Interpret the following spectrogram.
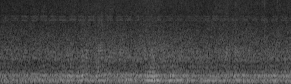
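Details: Swarming bees outside their hive make a continuous droning buzz, with several overlapping pitches wavering slightly as wingbeats shift, and a short swell in loudness around the middle.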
